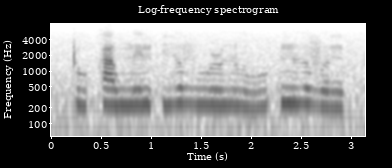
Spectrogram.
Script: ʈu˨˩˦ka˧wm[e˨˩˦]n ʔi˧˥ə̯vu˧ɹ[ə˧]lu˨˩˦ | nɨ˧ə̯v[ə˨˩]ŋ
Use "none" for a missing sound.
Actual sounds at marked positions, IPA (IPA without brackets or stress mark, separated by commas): e˧˥, ɨ˧, ə˨˩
